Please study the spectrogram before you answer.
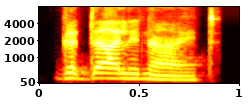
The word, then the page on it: Gadolinite: Indian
